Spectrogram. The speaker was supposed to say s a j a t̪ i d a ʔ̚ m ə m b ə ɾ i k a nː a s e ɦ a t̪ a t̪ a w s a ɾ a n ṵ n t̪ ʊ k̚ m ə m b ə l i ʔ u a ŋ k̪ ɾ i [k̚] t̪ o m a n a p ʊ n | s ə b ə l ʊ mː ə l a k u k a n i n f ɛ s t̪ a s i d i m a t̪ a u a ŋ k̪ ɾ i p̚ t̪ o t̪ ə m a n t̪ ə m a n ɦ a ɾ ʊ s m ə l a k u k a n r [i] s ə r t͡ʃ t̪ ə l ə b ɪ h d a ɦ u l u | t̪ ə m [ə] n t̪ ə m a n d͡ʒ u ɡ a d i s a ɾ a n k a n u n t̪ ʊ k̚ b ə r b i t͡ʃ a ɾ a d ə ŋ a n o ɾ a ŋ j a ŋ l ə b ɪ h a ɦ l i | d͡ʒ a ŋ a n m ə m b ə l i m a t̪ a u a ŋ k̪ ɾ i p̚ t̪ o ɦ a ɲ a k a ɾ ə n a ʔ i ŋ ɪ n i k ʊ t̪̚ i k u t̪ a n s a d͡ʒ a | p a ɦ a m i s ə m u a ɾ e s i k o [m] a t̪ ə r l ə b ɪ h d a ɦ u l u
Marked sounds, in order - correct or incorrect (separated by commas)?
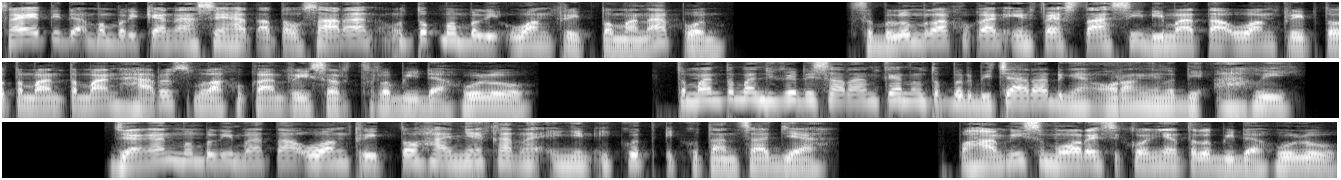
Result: incorrect, correct, incorrect, incorrect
